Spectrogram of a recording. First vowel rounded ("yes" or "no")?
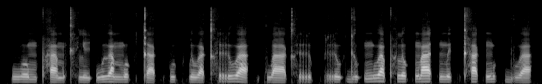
yes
